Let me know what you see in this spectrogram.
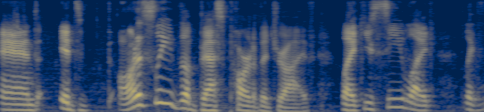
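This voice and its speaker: An animated tone with a Canadian accent, on a very clean recording over a silent background. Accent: Canadian, long O's. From Canada, Toronto area. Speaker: podcast co-host. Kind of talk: casual chat.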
